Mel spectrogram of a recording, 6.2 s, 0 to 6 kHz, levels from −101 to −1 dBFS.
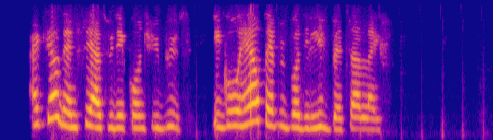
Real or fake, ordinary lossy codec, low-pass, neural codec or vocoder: real; none; 5.4 kHz; none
